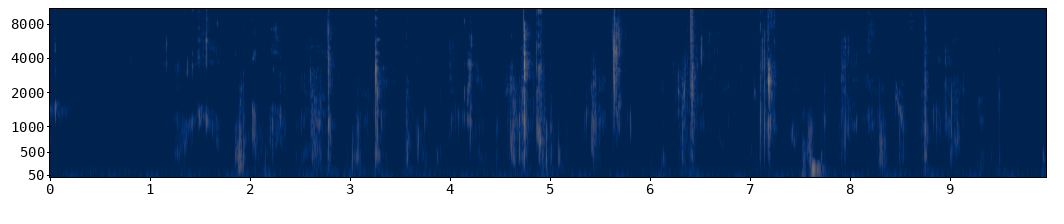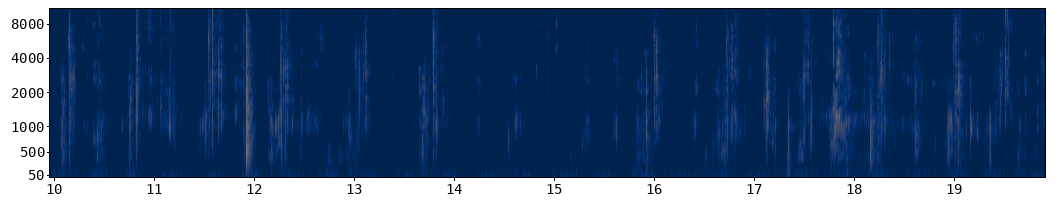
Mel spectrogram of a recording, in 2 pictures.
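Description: Crunchy food is bitten and chewed, with sharp, irregular crackling crunches repeating steadily for the whole stretch and no talking.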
